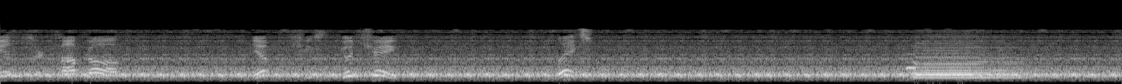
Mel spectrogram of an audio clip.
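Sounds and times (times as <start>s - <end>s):
freight train rumbling on rails: 0.0s - 11.2s
speech: 3.5s - 4.2s
horn-like tonal blast: 9.1s - 10.6s.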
